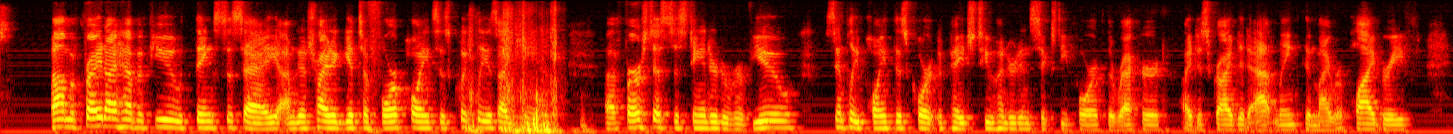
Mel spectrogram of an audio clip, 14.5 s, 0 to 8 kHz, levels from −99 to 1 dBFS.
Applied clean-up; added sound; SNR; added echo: none; none; none; none.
